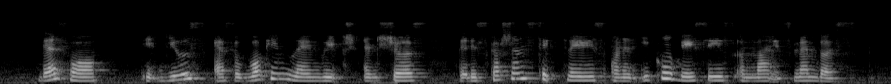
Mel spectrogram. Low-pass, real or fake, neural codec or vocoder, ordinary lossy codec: 7.2 kHz; fake; codec, 44.1 kHz, 2.6 kbps, SNAC; none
